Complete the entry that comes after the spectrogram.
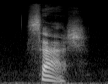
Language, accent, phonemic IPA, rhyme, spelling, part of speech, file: English, US, /sæʃ/, -æʃ, sash, noun / verb, En-us-sash.ogg
- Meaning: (noun) 1. A piece of cloth designed to be worn around the waist 2. A decorative length of cloth worn over the shoulder to the opposite hip, often for ceremonial or other formal occasions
